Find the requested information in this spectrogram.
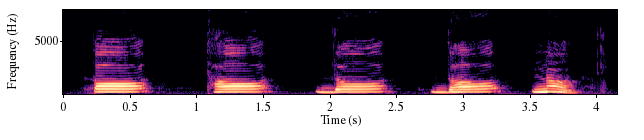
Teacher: कहते हैं लृ, लृ दांत में सट के बोलता है। तवर, तवर्ग में त, जिह्वा को दांत में सटा के बोलना है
